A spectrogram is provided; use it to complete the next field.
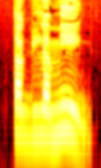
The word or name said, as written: taglamig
